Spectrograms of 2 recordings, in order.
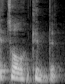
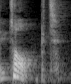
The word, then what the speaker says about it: talked: For example, the verb to visit, we pronounce it as visited. But for talk, we don't say talked, we say talked. Talked, like et at the end.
